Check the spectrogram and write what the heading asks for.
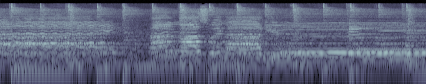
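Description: Worship team of several singers singing together into microphones, backed by a live band with a steady drum beat, guitars and piano.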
